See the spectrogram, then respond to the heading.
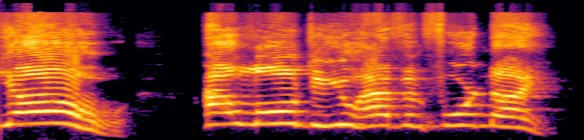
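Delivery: very loud, very high, shrill, exasperated yelling. Retelling yelling at a teammate during a game: imitating himself yelling. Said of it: "I start yelling again".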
